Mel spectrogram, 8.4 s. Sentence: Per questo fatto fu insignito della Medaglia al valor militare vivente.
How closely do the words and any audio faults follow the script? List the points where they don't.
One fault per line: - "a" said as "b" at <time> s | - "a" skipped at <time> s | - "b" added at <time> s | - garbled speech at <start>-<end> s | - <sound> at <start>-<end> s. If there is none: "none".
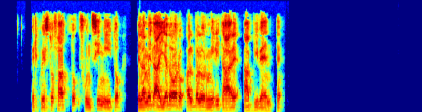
- "d'oro" added at 3.3 s
- "a" added at 4.8 s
